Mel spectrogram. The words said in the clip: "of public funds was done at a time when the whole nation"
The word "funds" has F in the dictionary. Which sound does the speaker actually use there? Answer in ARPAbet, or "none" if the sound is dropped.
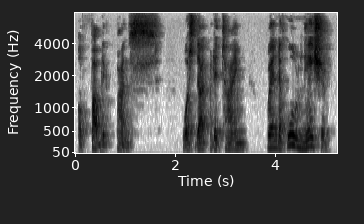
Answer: P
